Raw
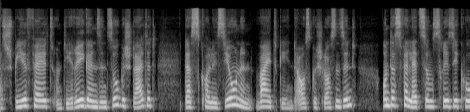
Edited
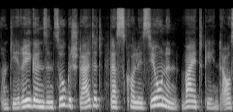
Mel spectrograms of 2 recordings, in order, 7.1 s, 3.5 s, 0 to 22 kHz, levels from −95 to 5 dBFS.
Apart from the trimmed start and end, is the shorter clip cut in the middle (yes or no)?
yes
